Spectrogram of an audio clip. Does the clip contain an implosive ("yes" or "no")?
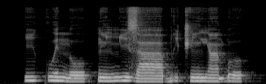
yes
